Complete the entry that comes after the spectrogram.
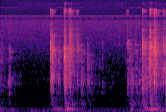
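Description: Rapid bursts of typing on a computer keyboard while entering code, clustered keystrokes in two short runs separated by a pause, close and fairly quiet with no talk.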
